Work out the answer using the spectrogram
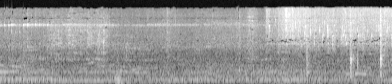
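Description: Raw potato strips tipped from a plate into hot oil in a wok about four seconds in, setting off a sudden sizzle, with a few sharp clicks as pieces and the plate tap the pan. Before that, only a low steady hum under the heating oil.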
